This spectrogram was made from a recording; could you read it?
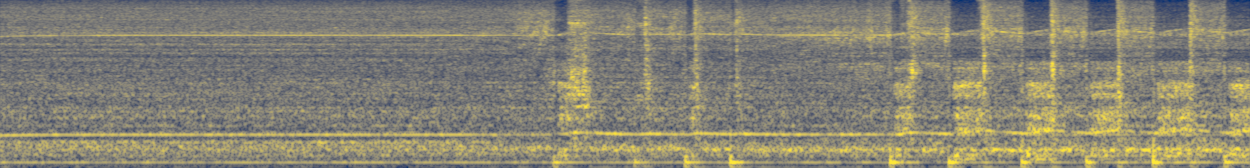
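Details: Shark vacuum being diagnosed for suction loss, tested with hose reattached and wand removed: steady high motor whir with constant tone and even airflow rush, light handling bumps; suction normal at this stage.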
